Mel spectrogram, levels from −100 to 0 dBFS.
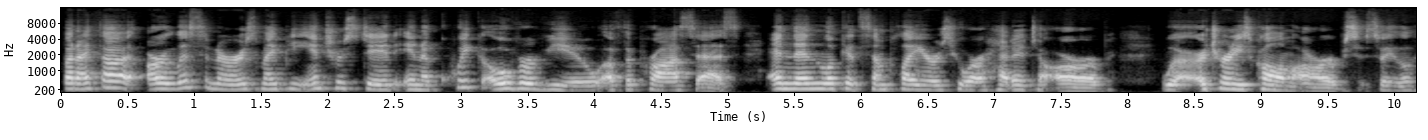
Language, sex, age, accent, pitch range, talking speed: English, female, 50-69, American, 185-235 Hz, 190 wpm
